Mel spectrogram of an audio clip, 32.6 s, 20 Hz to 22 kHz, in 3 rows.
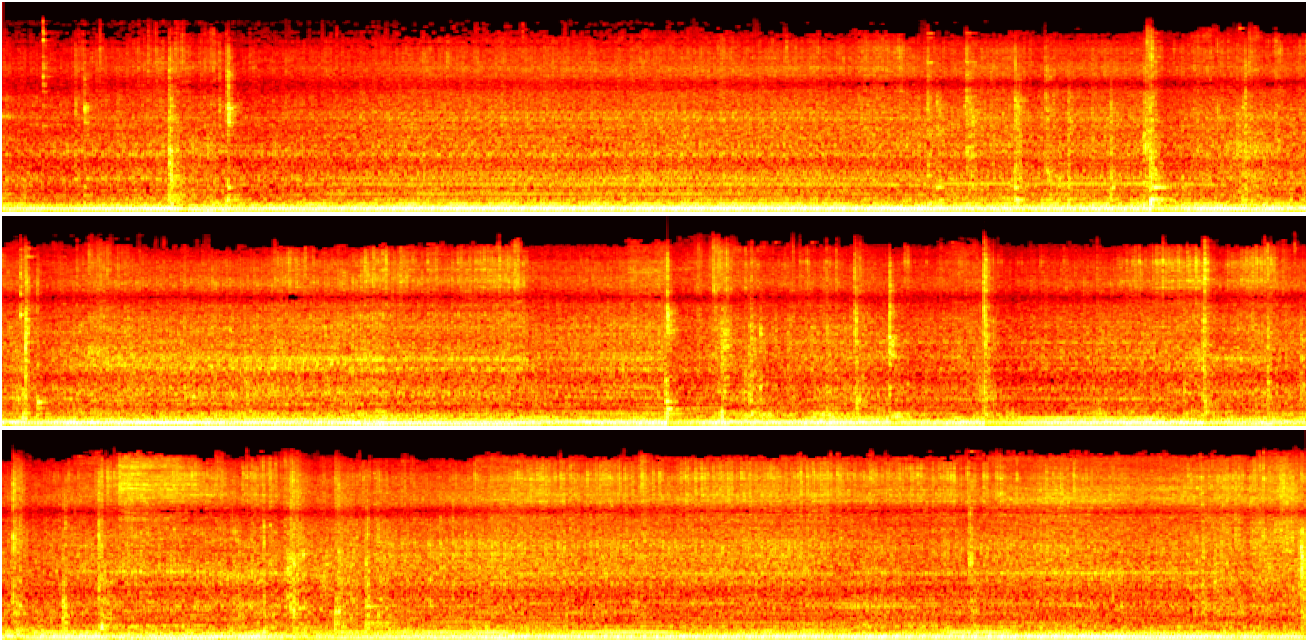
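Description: Diesel engine of a Case 580 Construction King backhoe loader running steadily under load. Over it come repeated sharp cracks and crunches of splintering wood as the bucket tears out and rakes through the garage's timber roof framing.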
